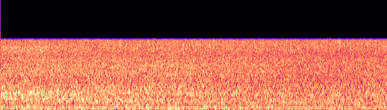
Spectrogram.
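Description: Steady rushing hiss over the low, even hum of an idling car engine.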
